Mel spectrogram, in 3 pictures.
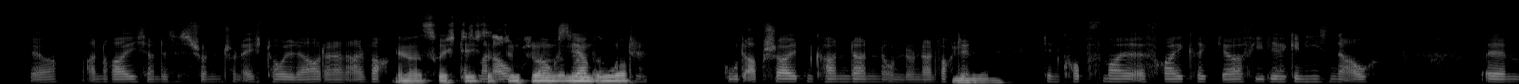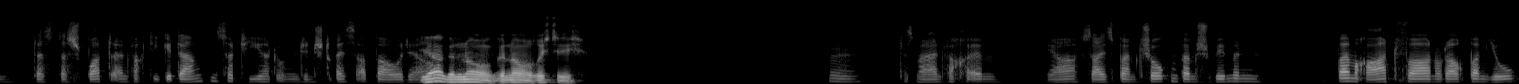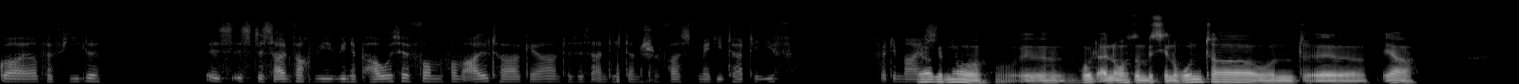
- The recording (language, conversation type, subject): German, unstructured, Was macht Sport für dich besonders spaßig?
- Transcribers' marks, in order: none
